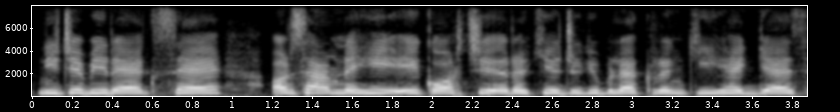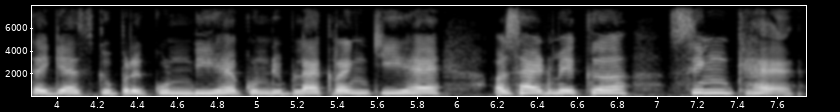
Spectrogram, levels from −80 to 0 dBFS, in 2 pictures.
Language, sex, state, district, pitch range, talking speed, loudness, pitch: Hindi, female, Himachal Pradesh, Shimla, 260-275 Hz, 280 wpm, -13 LUFS, 265 Hz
